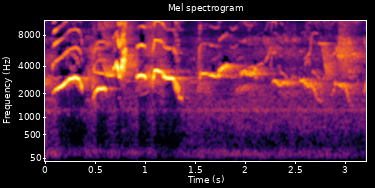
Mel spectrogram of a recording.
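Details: Kacer in an excited state unloading its 'isian', played to make other birds sing: a few loud, pure rising and falling whistles at the start, fading into softer, drawn-out warbles over a steady low hum.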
